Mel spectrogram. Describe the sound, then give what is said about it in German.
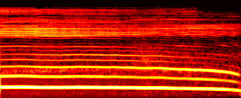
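A small dog lets out one long, sustained howl at a steady pitch to signal its mother, sliding slightly lower as it fades at the end. It sounds loud, with no other sounds around it. “Das Heulen ist unser uraltes Signalsystem.”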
